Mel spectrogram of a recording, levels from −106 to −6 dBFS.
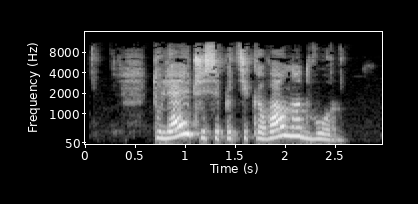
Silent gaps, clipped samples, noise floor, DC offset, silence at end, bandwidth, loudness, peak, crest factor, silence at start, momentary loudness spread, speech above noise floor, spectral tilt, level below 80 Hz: none; under 0.1%; -41 dBFS; under 0.1%; 0.4 s; 11.5 kHz; -17 LUFS; -2 dBFS; 18 dB; 0.4 s; 18 LU; 23 dB; -2.5 dB/octave; -60 dBFS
